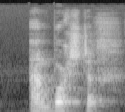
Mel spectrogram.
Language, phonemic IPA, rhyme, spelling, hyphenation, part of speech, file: Dutch, /ˌaːmˈbɔr.stəx/, -ɔrstəx, aamborstig, aam‧bor‧stig, adjective, Nl-aamborstig.ogg
- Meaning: dyspneic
